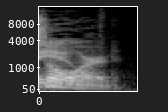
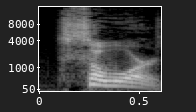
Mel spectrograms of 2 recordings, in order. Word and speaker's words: sword: else makes no sense sword there's a w sword sword sword anyways you live by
